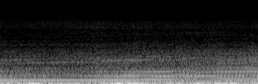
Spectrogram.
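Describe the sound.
Steady engine drone and road rumble from a car being driven with its windows open: a low, continuous hum with gentle swells in engine pitch throughout and no voices.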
